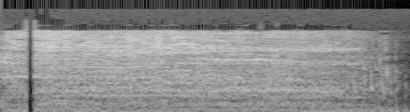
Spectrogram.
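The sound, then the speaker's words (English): A dinosaur roar sound effect: one loud, harsh, rumbling bellow held for about two seconds, on its own, tapering off slightly at the end. “My guess is dinosaur.”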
